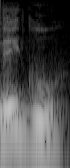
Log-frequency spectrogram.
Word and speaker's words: égout: Un égout. Final T not pronounced.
